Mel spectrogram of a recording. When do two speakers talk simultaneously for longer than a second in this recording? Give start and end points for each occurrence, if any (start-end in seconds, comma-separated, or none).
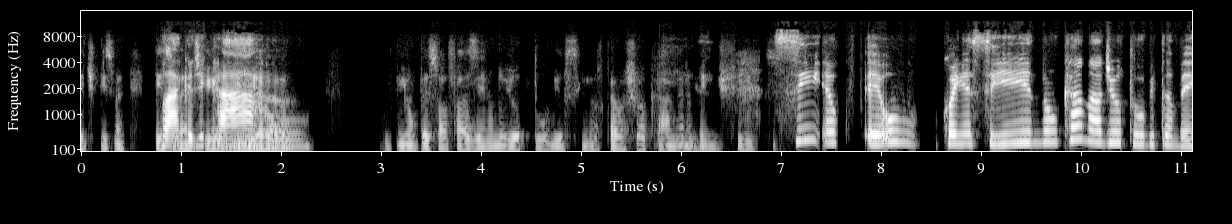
0.8-2.2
